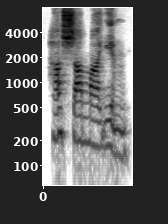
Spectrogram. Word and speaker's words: hashamayim: Most of the time, the stress in Hebrew goes on the very last syllable. But if you notice, the trope mark is right under the mem, right? Right under the mem. That is telling you, put the stress on that syllable.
